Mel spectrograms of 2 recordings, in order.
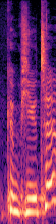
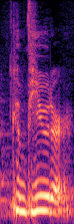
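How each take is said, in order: First: "computer" with a clear t, rising; T pronounced as T. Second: "computer" said "compyooder". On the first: Teacher contrasting for learners, clear-t "computer". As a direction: sound the t in "computer". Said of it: "with the T". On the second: Teacher contrasting for learners, "compyooder". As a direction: soften the t of "computer" to a d. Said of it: "you pronounce it as D". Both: Shown as a demonstration.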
